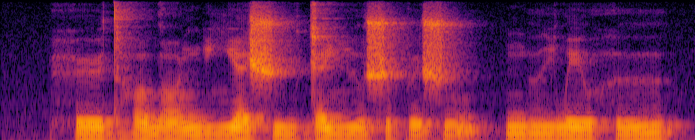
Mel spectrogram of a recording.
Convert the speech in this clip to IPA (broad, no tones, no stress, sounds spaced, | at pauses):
h øː dʱ ɑ w ɑ ŋ i ʎ æ ʃ yː ɡ æ ʎ y u̯ ʃ o p ø ʃ u | ŋ ɯː i̯ w e u̯ h ɯː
